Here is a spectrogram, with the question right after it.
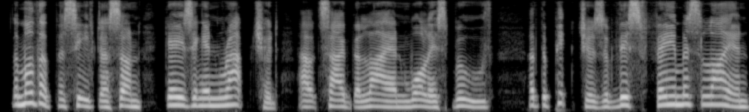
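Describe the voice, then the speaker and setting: Speaking at a moderate pace with a Nottinghamshire accent, a woman uses a medium pitch with ordinary pitch variation. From Nottinghamshire, England. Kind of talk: audiobook reading of a classic novel.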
